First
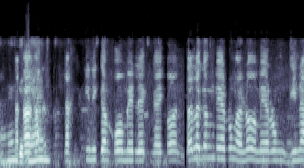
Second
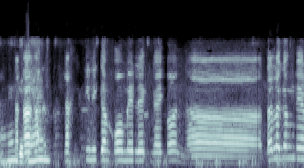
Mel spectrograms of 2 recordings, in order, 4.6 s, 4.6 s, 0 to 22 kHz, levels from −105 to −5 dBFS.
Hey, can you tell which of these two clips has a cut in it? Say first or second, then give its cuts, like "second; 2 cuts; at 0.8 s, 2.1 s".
first; 1 cut; at 2.7 s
